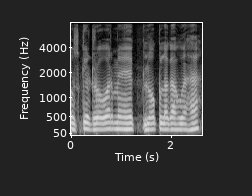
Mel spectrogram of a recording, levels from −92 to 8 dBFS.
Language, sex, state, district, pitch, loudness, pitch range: Hindi, male, Jharkhand, Garhwa, 160 Hz, -11 LUFS, 155-165 Hz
